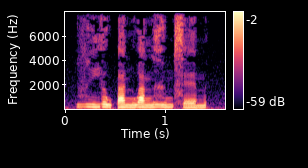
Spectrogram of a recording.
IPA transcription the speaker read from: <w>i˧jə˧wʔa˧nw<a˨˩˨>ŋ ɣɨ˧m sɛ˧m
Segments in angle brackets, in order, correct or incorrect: incorrect: v, incorrect: a˧

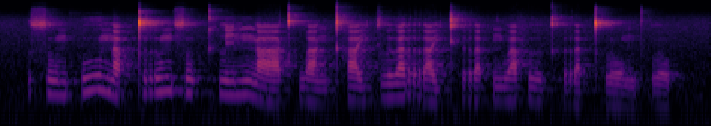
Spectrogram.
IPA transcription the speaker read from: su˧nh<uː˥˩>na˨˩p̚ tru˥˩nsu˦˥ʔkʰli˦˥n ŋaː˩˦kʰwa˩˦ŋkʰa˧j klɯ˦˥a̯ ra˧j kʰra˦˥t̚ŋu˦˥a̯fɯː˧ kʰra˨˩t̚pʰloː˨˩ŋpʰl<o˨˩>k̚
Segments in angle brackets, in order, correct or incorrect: correct, correct

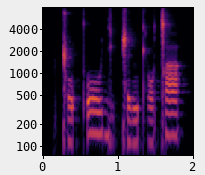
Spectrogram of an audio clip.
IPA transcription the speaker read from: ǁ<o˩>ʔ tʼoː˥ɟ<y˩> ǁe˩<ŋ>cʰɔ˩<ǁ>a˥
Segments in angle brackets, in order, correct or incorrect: correct, incorrect: i˩, correct, incorrect: ǀ

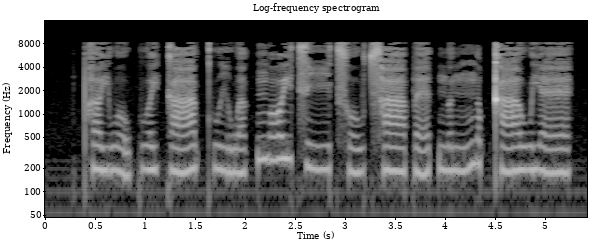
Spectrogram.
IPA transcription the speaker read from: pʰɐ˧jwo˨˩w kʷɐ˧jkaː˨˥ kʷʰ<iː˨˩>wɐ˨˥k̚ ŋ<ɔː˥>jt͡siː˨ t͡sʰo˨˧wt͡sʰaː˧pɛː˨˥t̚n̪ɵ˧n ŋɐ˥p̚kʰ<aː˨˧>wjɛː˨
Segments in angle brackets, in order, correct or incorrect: correct, correct, correct

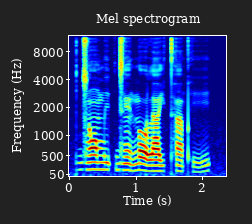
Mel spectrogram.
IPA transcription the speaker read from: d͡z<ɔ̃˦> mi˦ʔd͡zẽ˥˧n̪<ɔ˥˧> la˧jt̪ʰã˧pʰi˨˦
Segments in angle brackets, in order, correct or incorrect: correct, correct

